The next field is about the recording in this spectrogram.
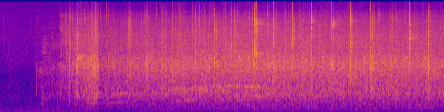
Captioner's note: audience applauding; audience cheering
